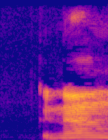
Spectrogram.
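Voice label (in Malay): "kenanga", Malay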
